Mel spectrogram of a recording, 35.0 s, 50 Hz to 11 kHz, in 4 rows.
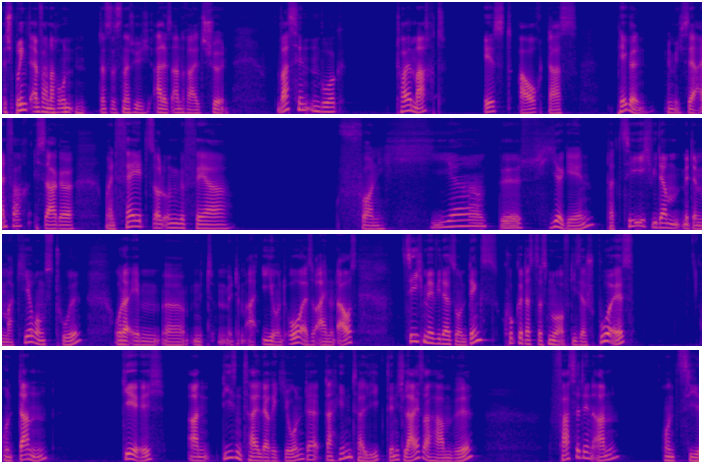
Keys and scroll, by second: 0.0 super+y, 1.8 super+y.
